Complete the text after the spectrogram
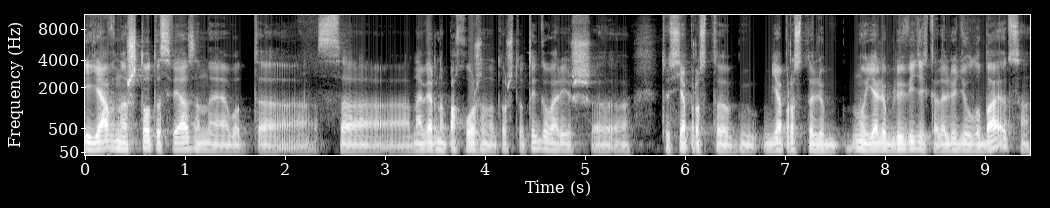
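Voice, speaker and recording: Fairly even intonation and a moderate pace in a man's very deep, low voice. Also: very clean recording, silent background. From Moscow. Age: young. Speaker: podcast host. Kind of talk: interview.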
